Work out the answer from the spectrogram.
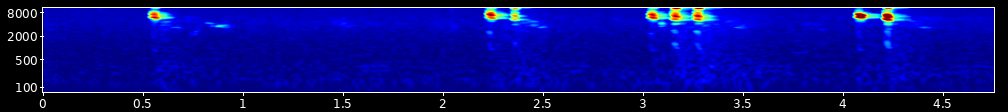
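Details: European goldfinch (Carduelis carduelis) uttering very high, sharp, clipped chirps, delivered singly, in pairs and in a quick triplet, with short silent gaps and a clean, quiet background.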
